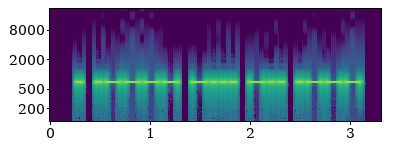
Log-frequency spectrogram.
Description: Morse code, heard as a keyed tone, about 25 wpm, 700 Hz. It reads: E1BDJ
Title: Code Groups - 5 Letter:Numbers - 25wpm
